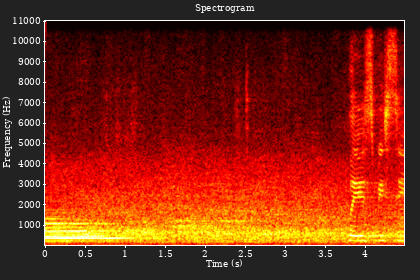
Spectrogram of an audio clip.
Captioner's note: voices clamoring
